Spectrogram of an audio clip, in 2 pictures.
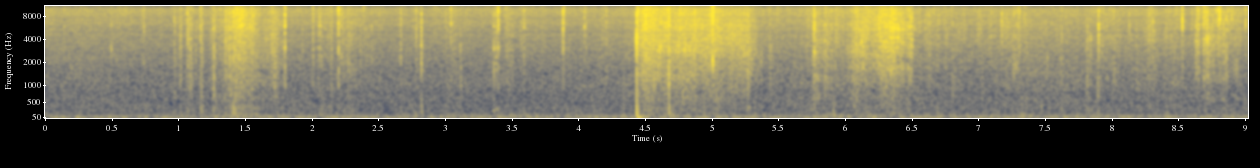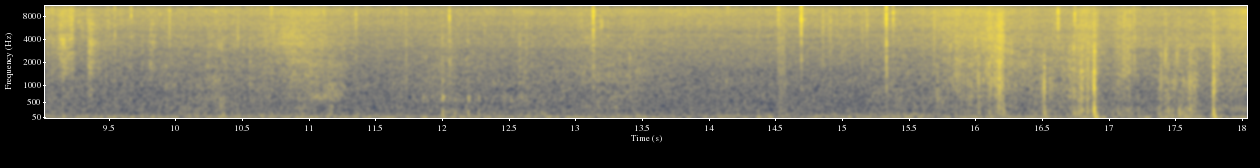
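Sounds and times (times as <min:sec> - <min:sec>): dry grass and twigs rustling: 0:04.4 - 0:10.6.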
